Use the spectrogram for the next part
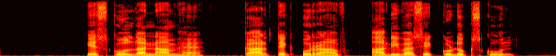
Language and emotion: Punjabi, neutral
